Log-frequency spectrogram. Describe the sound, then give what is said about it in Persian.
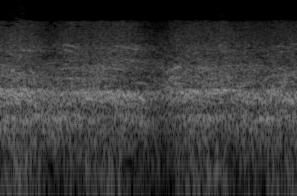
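Hundreds of thousands of Yemenis in the central square of Saada province, Yemen, chant slogans in unison in support of Palestine and against America and the Zionist regime. It is a dense, loud roar of many voices that carries on steadily with only a brief dip midway. “میدان مرکزی استان سعده شاهد حضور صدها هزار یمنی بود که شعار حمایت از فلسطین در برابر آمریکا و رژیم صهیونیستی سر می‌دادند.”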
